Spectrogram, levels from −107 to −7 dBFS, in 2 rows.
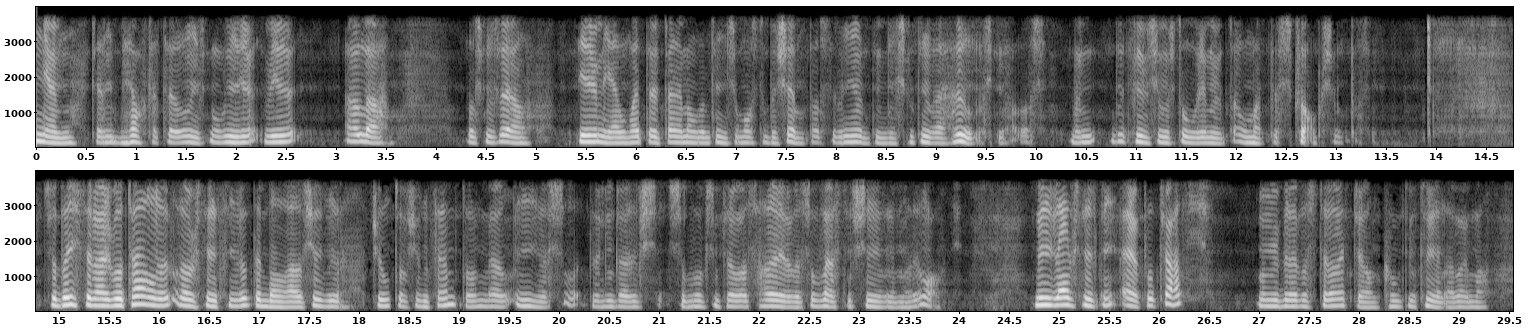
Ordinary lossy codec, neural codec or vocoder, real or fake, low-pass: AAC, 32 kbps; autoencoder, 44.1 kHz, a latent of 192 numbers a frame, MeloTTS; fake; 3.6 kHz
